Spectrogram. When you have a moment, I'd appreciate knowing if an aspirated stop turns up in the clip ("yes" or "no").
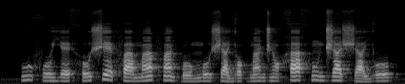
no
